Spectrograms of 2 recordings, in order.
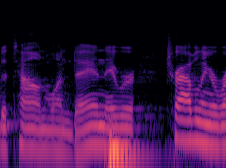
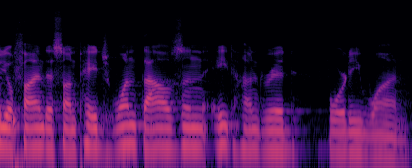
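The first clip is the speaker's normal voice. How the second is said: usual speaking voice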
